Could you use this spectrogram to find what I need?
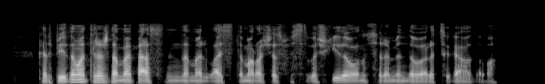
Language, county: Lithuanian, Alytus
